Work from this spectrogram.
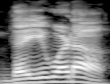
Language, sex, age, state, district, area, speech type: Goan Konkani, male, 45-60, Goa, Murmgao, rural, spontaneous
